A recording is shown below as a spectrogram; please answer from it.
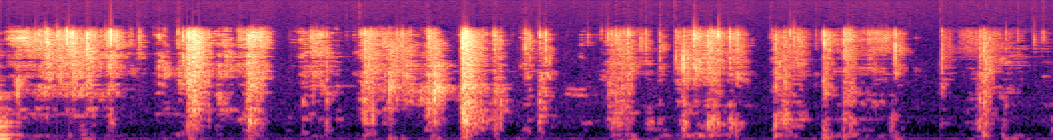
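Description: Foil wrapper of a hockey trading-card pack crinkling and tearing as it is opened by hand, in a run of short, irregular rustles.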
